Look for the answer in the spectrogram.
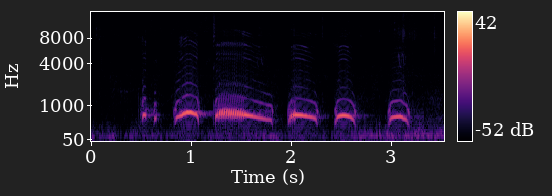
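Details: Spotted dove cooing as a calling lure: soft low hoots, one brief opener followed by a long sliding coo and a string of four even, rounded coos within about three seconds.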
